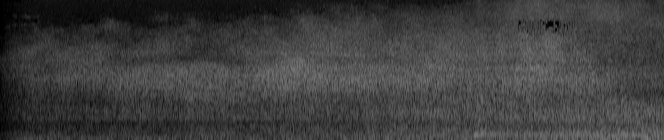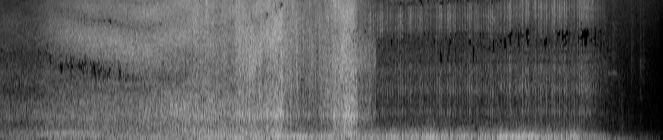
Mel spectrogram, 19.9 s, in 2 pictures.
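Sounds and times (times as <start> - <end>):
Aston Martin approaching fast and stopping: 0.4 - 19.6
tyres on gravel: 12.0 - 19.4
Aston Martin engine switching off: 15.5 - 19.7.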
